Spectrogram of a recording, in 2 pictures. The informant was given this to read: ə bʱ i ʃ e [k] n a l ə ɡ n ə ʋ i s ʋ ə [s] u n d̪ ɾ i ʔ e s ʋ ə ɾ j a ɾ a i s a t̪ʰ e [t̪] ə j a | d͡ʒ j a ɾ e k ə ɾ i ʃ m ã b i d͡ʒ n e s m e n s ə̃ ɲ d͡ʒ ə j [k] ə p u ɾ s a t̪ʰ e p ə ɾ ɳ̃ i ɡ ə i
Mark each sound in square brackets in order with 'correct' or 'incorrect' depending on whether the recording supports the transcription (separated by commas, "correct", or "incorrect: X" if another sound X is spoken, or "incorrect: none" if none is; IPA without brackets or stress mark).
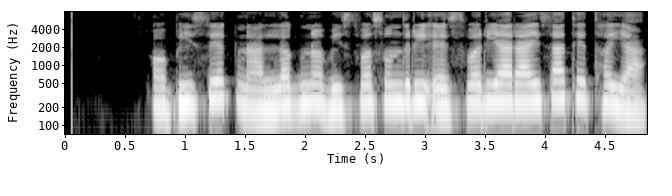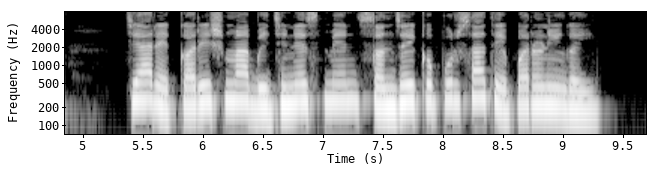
correct, correct, incorrect: t̪ʰ, correct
